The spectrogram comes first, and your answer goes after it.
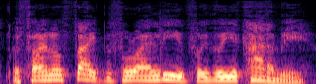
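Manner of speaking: high, quick, eager student; lighthearted, laughing manner. A narrator's reading. Student challenging his mentor before leaving, lighthearted. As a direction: toss it out high and fast, playfully. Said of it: "he, uh, laughed".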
